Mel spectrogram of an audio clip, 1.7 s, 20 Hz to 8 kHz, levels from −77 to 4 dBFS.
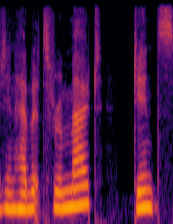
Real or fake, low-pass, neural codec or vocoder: fake; 7.2 kHz; codec, 16 kHz, 0.5 kbps, X-Codec, HuBERT features, trained on LibriSpeech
